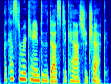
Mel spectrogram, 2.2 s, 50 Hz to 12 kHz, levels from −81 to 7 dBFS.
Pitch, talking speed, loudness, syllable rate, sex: 205 Hz, 270 wpm, -16 LUFS, 6.4 syllables/s, female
